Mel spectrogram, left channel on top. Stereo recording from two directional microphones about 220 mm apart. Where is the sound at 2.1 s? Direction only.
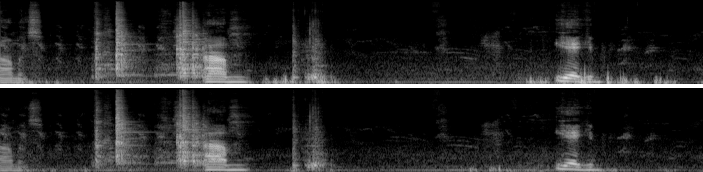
40° left (ahead or behind).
